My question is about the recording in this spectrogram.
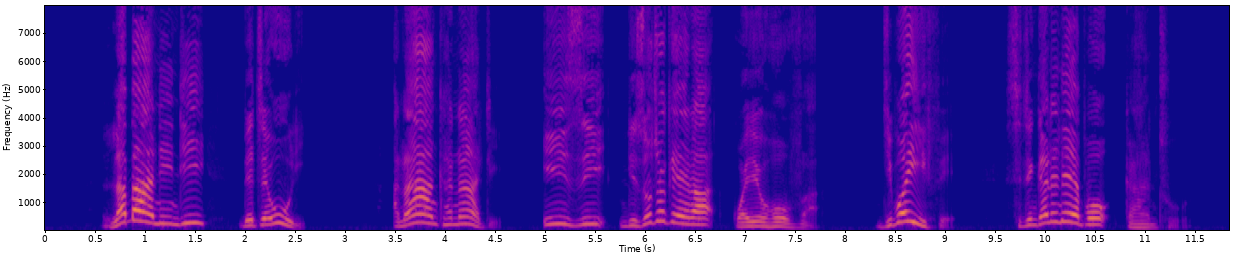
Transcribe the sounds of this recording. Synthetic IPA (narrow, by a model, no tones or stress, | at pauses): laɓanindi | ɓɛtɛulḭ | anajaŋkʰanaːtḭ | izindizɔt͡ʃɔk̬ɛɾakwajɛɦɔːva̰ | ndipɔifɛ̰ | sit̬iŋɡanɛnɛp̬ɔkaːntʰu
